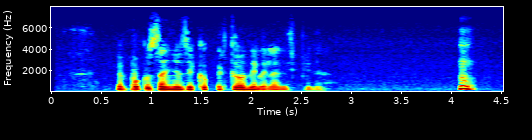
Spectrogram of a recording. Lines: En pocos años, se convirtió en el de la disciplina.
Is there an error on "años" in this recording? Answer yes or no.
no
